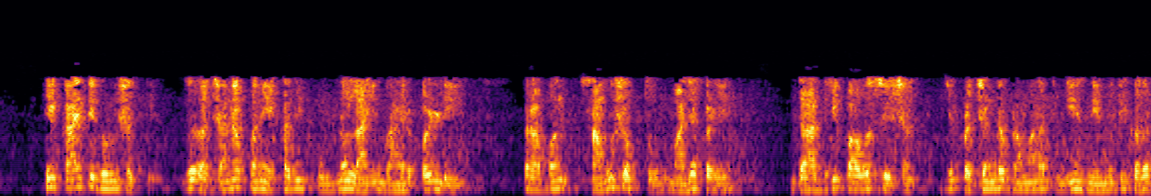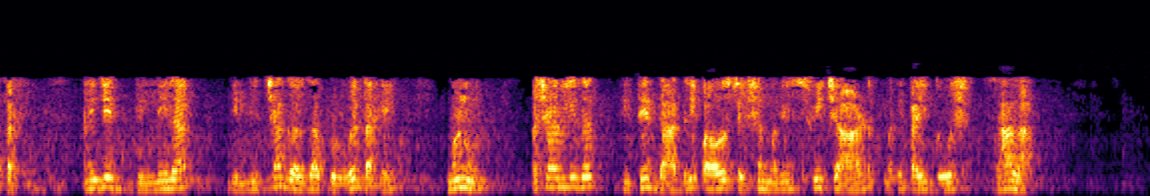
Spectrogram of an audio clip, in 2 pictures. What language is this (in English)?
Marathi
